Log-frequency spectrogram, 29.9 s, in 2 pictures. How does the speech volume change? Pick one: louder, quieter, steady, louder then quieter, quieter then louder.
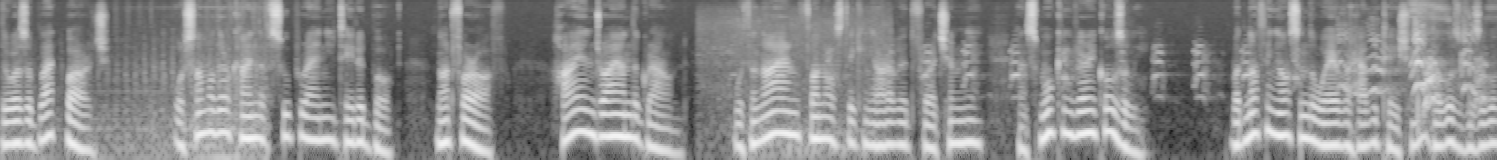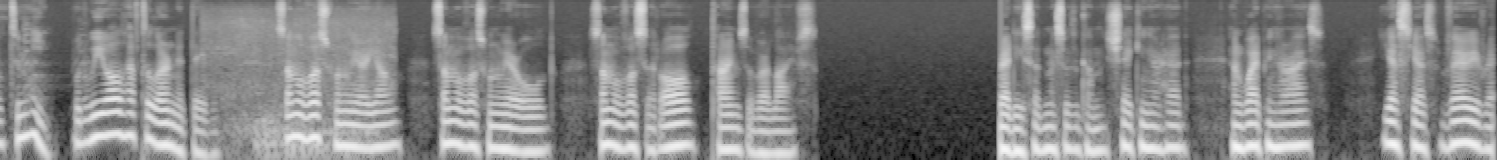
steady.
